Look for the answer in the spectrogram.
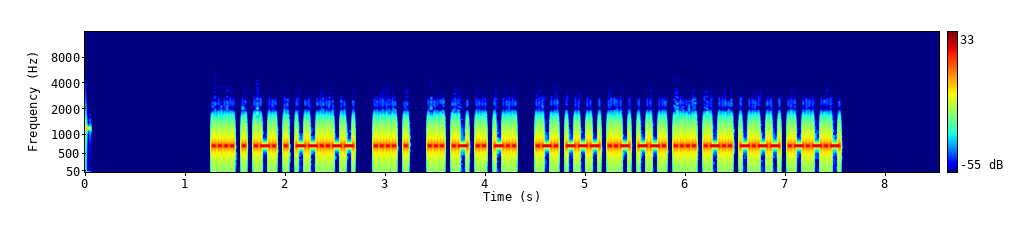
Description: Morse code, heard as a keyed tone, about 37 wpm, 700 Hz. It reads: HERE, HE SAID ROUGHLY.
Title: Sentences from Top 1500 Words 40wpm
